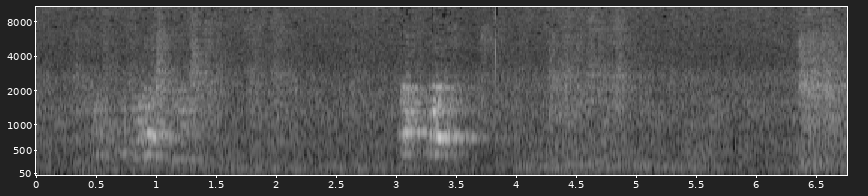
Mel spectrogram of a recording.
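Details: A dog barking wildly, giving an uneven series of sharp barks, including a quick double bark, followed by quieter yelps.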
